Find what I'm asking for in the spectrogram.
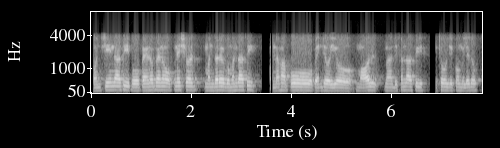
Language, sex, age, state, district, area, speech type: Sindhi, male, 18-30, Maharashtra, Thane, urban, conversation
